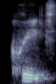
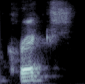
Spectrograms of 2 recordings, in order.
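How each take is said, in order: First: It is said with a long 'ee' vowel. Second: It is said with a short 'i' vowel.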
